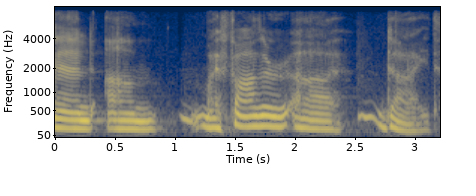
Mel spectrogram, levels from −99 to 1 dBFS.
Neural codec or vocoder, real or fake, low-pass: none; real; 7.2 kHz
